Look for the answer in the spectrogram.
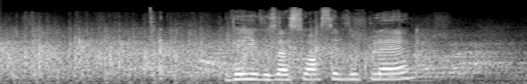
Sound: applause

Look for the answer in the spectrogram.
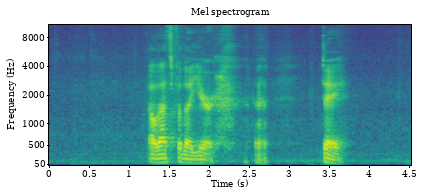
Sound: chuckles

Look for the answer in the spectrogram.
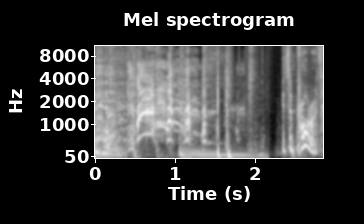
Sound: laughs

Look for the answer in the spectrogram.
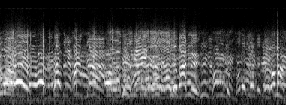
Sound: cheering; speaking spanish

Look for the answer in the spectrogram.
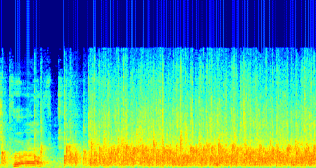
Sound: applause

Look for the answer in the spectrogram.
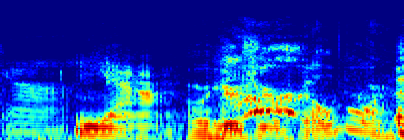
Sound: gasps

